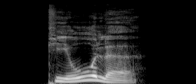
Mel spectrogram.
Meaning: nominative/accusative/genitive plural of Thiol
- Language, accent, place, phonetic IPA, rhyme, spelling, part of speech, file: German, Germany, Berlin, [tiˈoːlə], -oːlə, Thiole, noun, De-Thiole.ogg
